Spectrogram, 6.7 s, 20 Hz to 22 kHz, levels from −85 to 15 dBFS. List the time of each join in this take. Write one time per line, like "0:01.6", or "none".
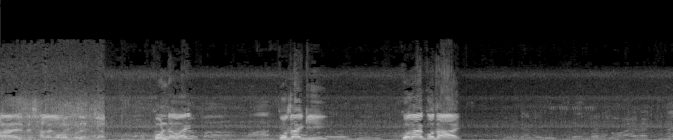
0:01.1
